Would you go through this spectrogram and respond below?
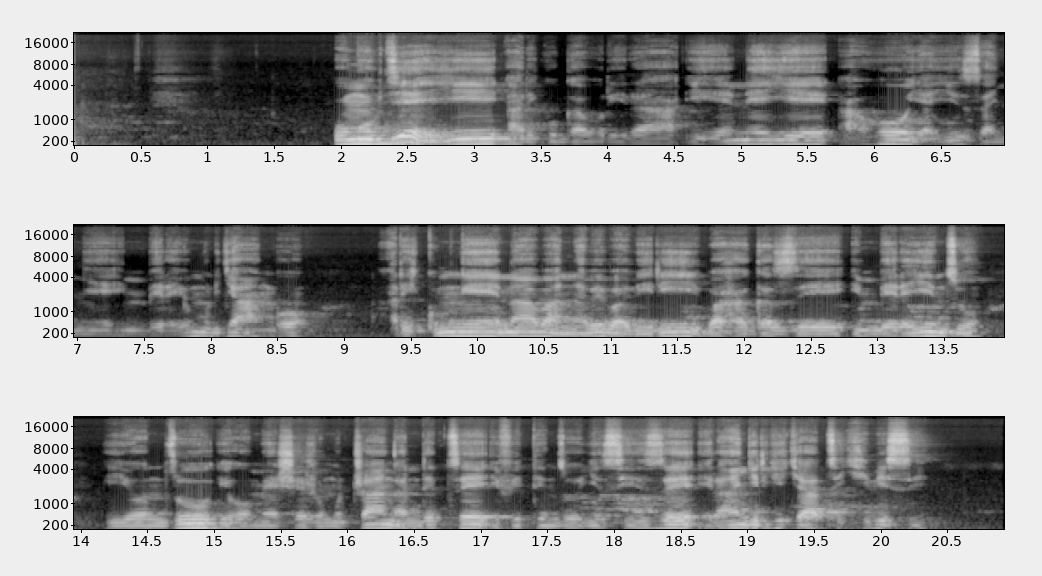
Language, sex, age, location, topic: Kinyarwanda, male, 25-35, Huye, agriculture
